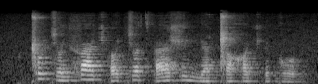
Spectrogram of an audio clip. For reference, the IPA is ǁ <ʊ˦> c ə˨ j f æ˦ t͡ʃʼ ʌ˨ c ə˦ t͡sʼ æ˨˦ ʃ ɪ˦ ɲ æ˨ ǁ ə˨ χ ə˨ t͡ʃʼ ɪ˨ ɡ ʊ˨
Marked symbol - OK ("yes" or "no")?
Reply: yes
